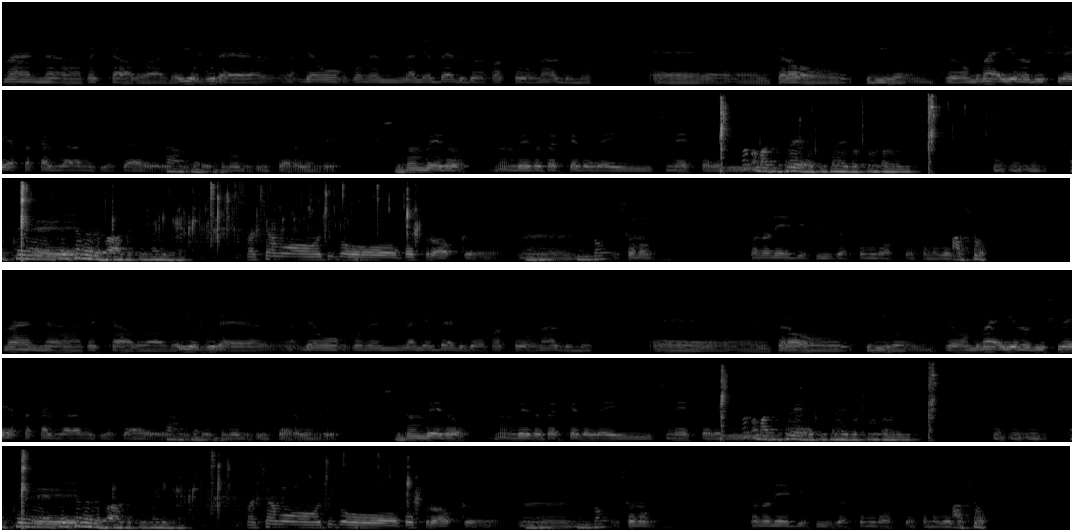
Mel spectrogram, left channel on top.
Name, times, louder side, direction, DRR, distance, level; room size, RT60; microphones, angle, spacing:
voice 1, 0.0-5.9 6.5-14.1 14.4-18.8 20.6-21.4 21.7-22.2 23.7-28.0 28.9-31.2, equal, 5° left, 1.1 m, -51 dB
voice 2, 12.3-13.0 14.5-14.8 18.1-19.9 21.4-23.3 26.6-27.6 30.9-31.2, left 2 dB, 20° left, 0.4 m, -47 dB
sound 1, 17.8-19.4 19.9-21.0 21.6-25.6, left 9 dB, 65° left, 0.6 m, -41 dB
3.5 x 2.4 x 3.2 m
head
